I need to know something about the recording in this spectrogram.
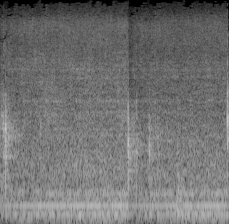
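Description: Minced garlic sizzling in hot oil in a clay pot, stirred with a wooden spoon that knocks and scrapes against the pot a few times.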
